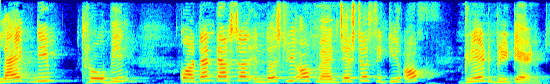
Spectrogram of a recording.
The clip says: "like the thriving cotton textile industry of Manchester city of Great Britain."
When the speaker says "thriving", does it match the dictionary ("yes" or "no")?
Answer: no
